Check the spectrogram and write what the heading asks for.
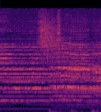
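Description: A choir of religious sisters singing a hymn, holding long sustained notes.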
